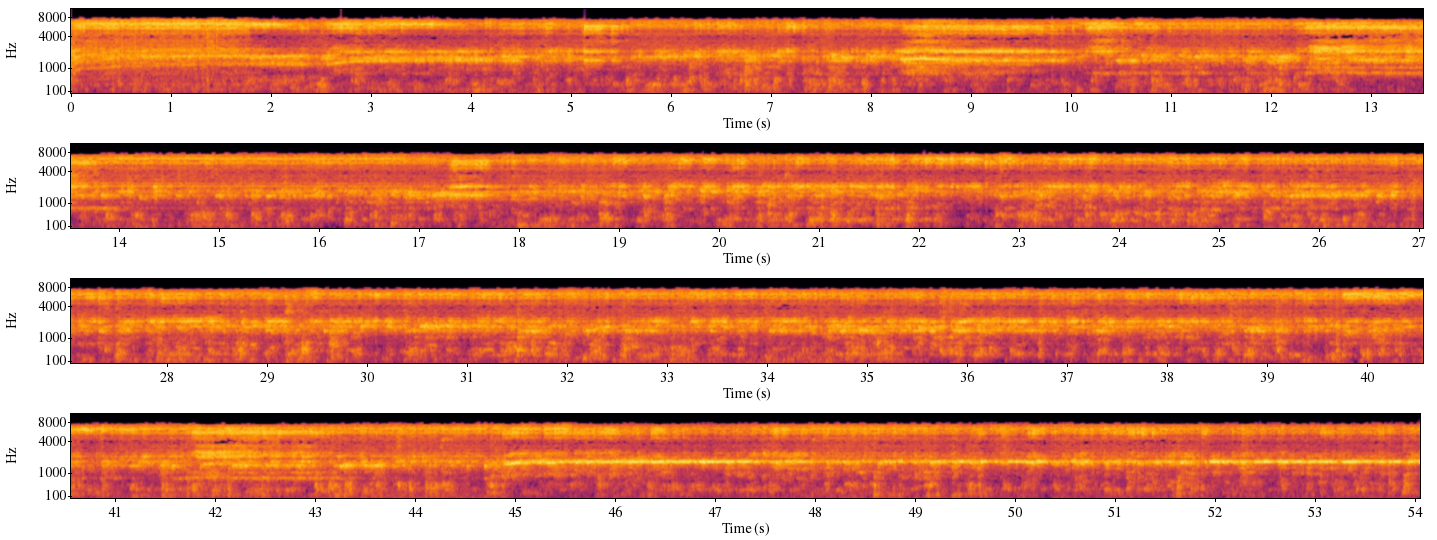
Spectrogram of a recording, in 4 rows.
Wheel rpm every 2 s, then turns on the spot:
140, 180, 200, 200, 200, 200, 200, 200, 200, 200, 200, 200, 200, 200, 200, 200, 200, 200, 200, 200, 200, 200, 210, 230, 230, 230, 230.
none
